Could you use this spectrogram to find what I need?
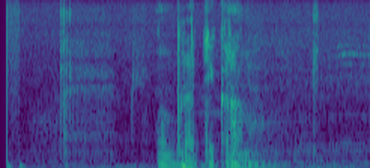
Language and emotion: Russian, neutral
